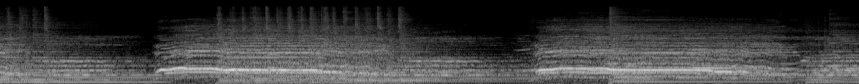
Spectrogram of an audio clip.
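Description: A group of men singing a Chassidic niggun together, with a strummed Takamine acoustic guitar. New sung phrases begin about a second and a half in and again about five seconds in.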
